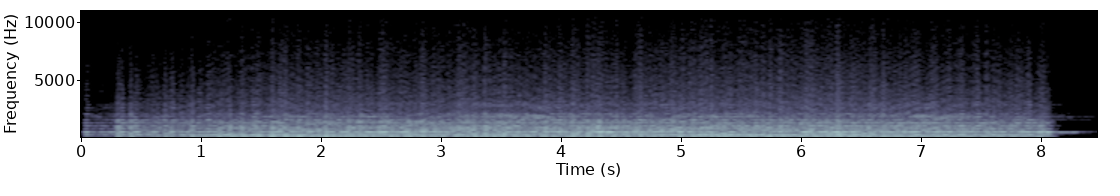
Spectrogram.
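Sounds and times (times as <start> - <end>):
synth pad: 0.0 - 8.1.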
